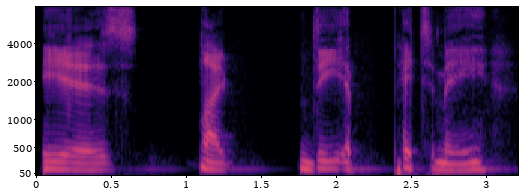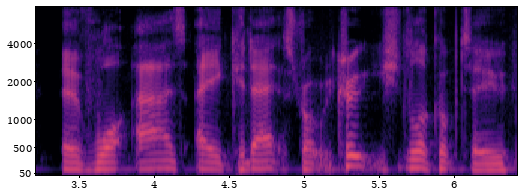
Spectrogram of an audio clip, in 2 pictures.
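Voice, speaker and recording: A man's voice: mid-range voice, steady tone, a little slow, fairly bright tone. An older man narrating as game master of a tabletop game, rambling with fillers.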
